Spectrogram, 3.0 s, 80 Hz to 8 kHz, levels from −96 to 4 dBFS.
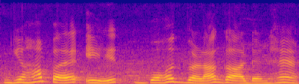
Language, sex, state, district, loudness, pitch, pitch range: Hindi, male, Punjab, Pathankot, -14 LUFS, 245 Hz, 225-265 Hz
